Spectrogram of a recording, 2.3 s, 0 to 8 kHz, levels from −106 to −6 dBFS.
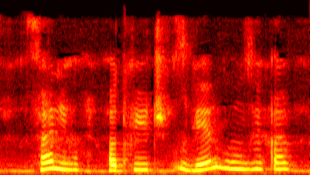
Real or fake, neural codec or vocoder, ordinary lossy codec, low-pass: fake; autoencoder, 22.05 kHz, a latent of 192 numbers a frame, VITS, trained on one speaker; AAC, 32 kbps; 7.2 kHz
